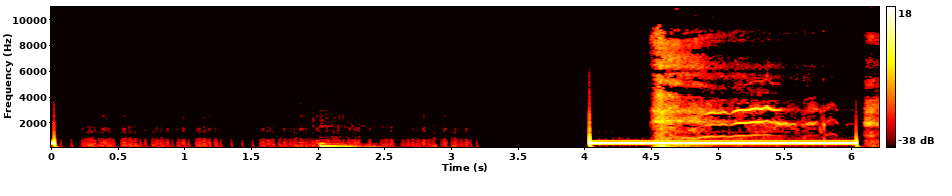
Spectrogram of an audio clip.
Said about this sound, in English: Why does it keep ringing and not going to voicemail? Well, he doesn't have a voicemail.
